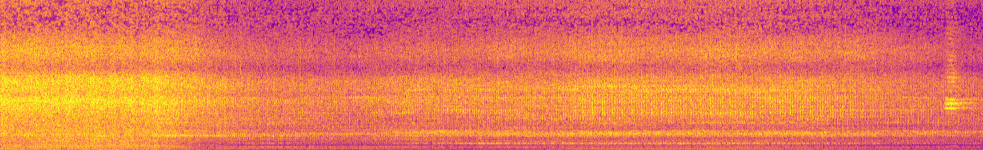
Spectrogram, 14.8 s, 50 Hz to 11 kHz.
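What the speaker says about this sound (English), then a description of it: "starting the vehicle and just showing you the engine noise of the vehicle" A 2011 Maruti Gypsy King 413 petrol MPFI engine settles into a steady, smooth idle after a loud initial rev, a close, continuous low hum with a faint tick near the end.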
